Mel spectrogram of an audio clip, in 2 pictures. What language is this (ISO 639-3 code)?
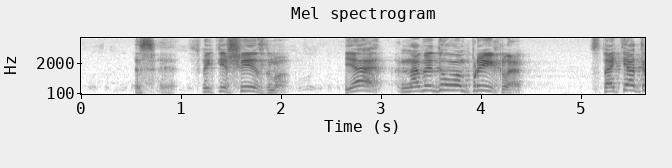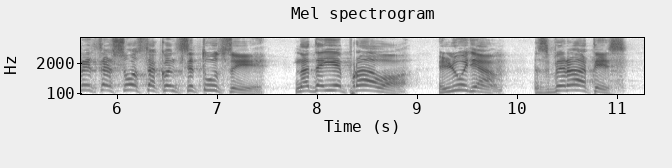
ukr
